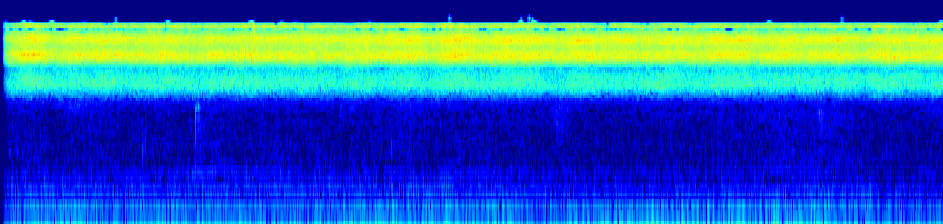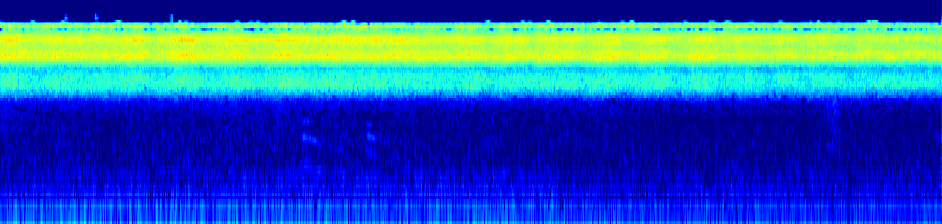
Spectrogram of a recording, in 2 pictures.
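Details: A chorus of cicadas in Rethymno, Crete, Greece makes a loud, continuous, high-pitched hissing buzz that holds steady throughout, many insects blending into one dense wall of sound.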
